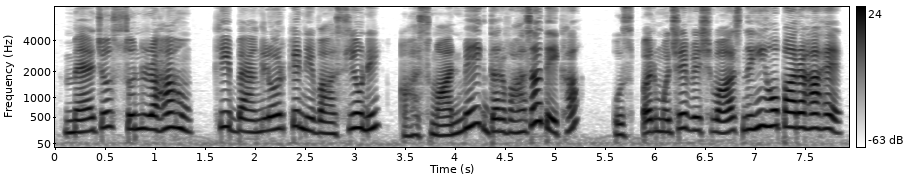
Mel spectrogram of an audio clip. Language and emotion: Hindi, surprised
